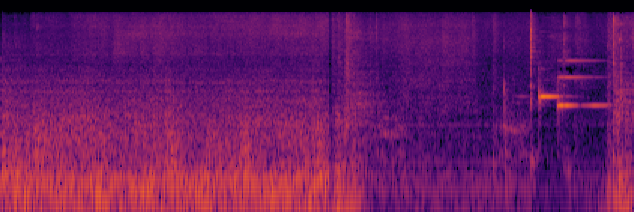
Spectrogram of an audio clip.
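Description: Local commuter train running with a steady low rumble for about four and a half seconds, then going much quieter as it comes to a stop. Near the end a two-note door chime sounds, a higher tone then a lower one, and the push-button passenger door begins to slide open with a rush of noise.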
